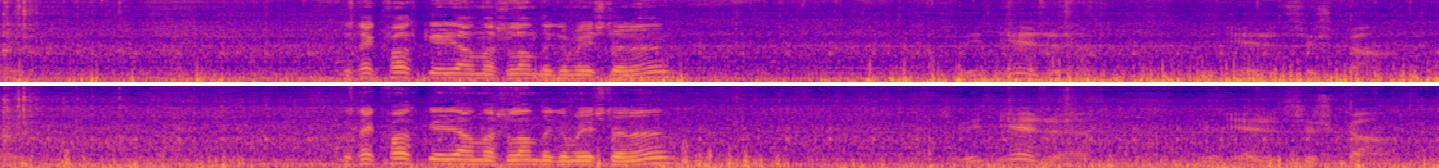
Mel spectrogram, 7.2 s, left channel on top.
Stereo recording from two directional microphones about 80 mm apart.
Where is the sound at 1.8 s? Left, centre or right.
Right.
